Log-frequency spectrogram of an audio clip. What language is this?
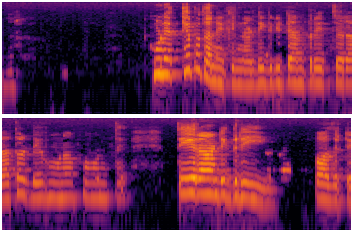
Punjabi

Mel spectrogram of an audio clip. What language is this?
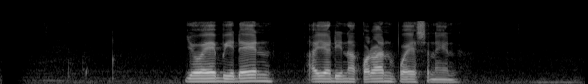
Sundanese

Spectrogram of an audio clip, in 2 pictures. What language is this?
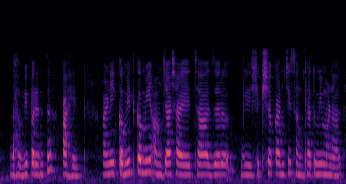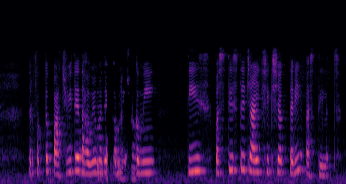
Marathi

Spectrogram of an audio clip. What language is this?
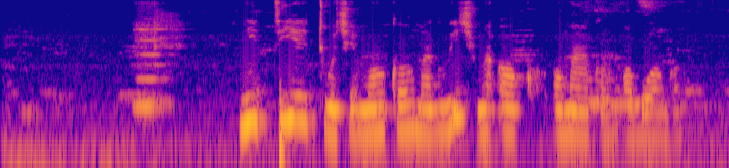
Luo (Kenya and Tanzania)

